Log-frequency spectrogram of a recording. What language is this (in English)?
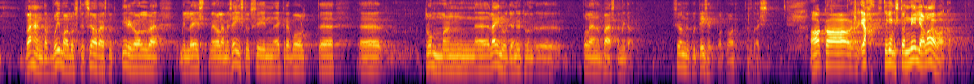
Estonian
